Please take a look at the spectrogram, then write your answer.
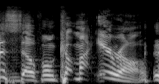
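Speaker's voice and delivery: Tracy Morgan impression.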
